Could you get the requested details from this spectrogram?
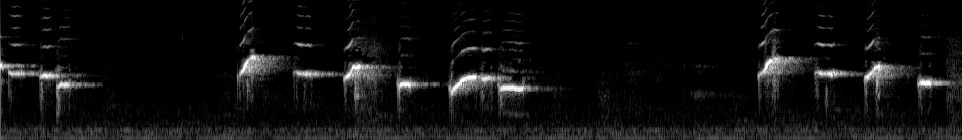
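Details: Cockatiel singing, a series of clear whistled phrases: short falling two- and three-note whistles in bursts, pausing a few seconds between groups, with a faint low hum underneath.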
